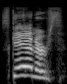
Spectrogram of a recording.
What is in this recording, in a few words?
scanners, female; Source Engine; video game; npc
